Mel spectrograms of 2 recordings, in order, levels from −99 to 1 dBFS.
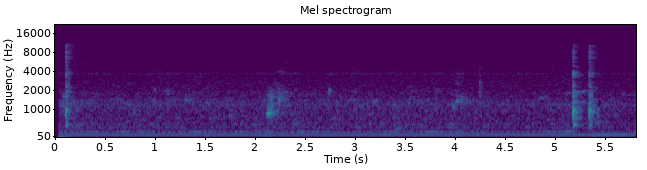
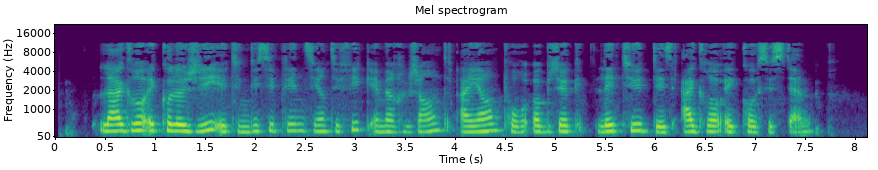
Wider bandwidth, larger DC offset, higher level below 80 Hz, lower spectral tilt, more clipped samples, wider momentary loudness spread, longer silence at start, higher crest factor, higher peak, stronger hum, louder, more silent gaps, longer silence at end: about the same, 11 kHz vs 11.5 kHz; neither; second, under -90 dBFS vs -60 dBFS; second, -3 dB/octave vs -5.5 dB/octave; neither; second, 6 LU vs 10 LU; second, 0.05 s vs 0.45 s; first, 34 dB vs 16 dB; second, -32 dBFS vs -2 dBFS; neither; second, -59 LUFS vs -18 LUFS; neither; second, 0 s vs 0.5 s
